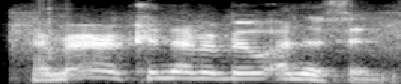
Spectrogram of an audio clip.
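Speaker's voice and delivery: high-pitched, quick mocking quote; hurried, high mimicry of a scoffer; mock naysayer. Voicing dismissive people he argues against.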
